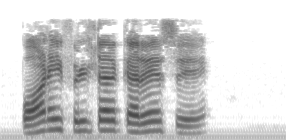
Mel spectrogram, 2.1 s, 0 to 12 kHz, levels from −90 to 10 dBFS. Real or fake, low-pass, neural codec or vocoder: real; 7.2 kHz; none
